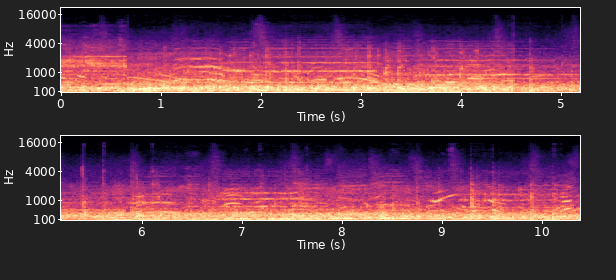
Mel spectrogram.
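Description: Steady low rumble of a ride-on Christmas train in motion, heard from aboard, with faint voices in the background near the end.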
